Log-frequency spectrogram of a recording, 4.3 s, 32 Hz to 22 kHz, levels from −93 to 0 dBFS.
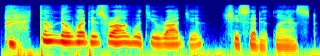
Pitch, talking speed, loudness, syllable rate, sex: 140 Hz, 185 wpm, -18 LUFS, 3.9 syllables/s, male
